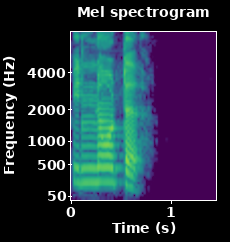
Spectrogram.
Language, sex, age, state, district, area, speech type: Malayalam, male, 30-45, Kerala, Wayanad, rural, read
